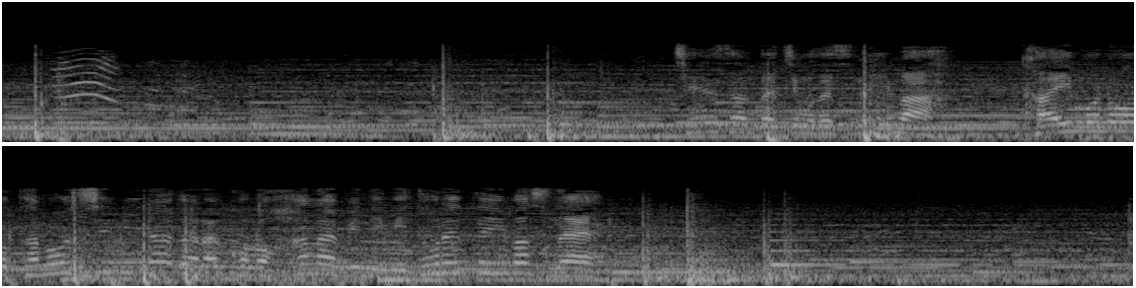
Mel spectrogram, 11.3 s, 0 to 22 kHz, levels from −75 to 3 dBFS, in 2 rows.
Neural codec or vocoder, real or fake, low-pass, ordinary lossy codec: none; real; 7.2 kHz; none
